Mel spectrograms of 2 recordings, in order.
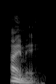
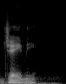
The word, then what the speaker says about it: Jaime: Jaime, when it's a Hispanic given name, is usually pronounced Jaime, not Jamie.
